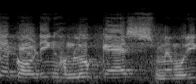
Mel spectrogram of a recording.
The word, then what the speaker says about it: cache: ठीक है, चलिए चलते हैं और देखते हैं अपने सिलेबस के अकॉर्डिंग हम लोग कैश मेमोरी को और कैसे समझ सकते हैं। Okay, so कैश memory, the कैश memory pronounced as कैश, इट is nearest to द सीपीयू, so also called CPU memory.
